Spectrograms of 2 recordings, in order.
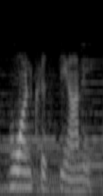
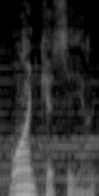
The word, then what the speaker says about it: Buoncristiani: Did I pronounce it right, Tina? Buoncristiani. Buoncristiani.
